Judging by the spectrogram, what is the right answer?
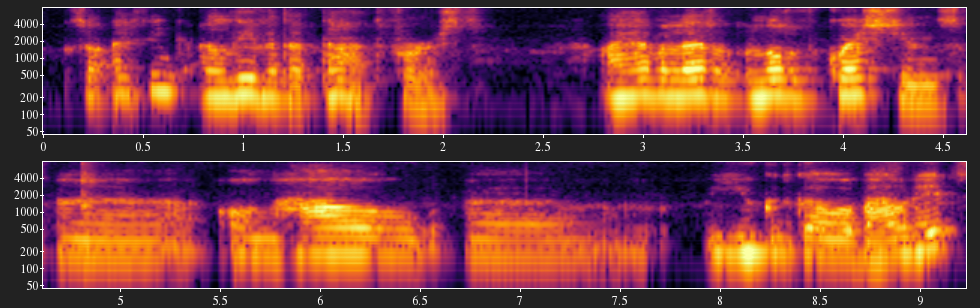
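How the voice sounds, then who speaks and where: A woman speaks very slowly in a somewhat breathy voice. Her pitch is fairly low, with ordinary variation. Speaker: artist-researcher. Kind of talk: panel discussion. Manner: halting, many fillers.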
